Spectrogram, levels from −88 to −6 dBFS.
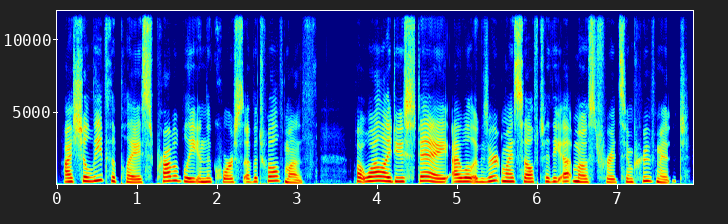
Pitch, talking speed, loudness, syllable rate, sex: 255 Hz, 210 wpm, -16 LUFS, 5.7 syllables/s, female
